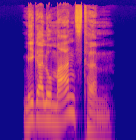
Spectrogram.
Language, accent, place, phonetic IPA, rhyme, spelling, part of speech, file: German, Germany, Berlin, [meɡaloˈmaːnstəm], -aːnstəm, megalomanstem, adjective, De-megalomanstem.ogg
- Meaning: strong dative masculine/neuter singular superlative degree of megaloman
